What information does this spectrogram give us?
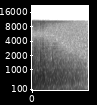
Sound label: footstep metal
